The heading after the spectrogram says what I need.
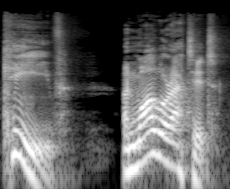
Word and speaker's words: Kyiv: I think, Sebastian, that her point is that people should say Kyiv instead of Kiev, and she's very well intentioned in that point, but sadly wrong.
